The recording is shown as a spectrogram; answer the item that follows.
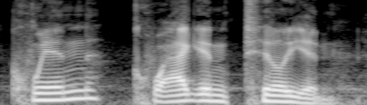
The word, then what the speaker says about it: quinquagintillion: It's Quinquagintillion is what it's pronounced as.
